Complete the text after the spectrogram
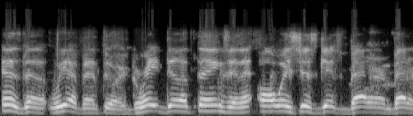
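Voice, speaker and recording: A man talks very fast in a high voice over noticeable background noise. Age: 20s. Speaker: family member. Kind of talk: family tribute speech.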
